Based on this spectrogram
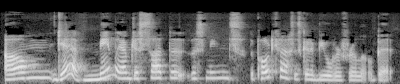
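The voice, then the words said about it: Scottish accent. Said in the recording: “I need to study your accent... we need more calls from Scotland”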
